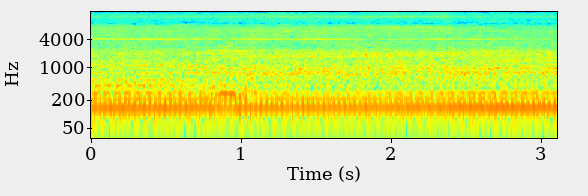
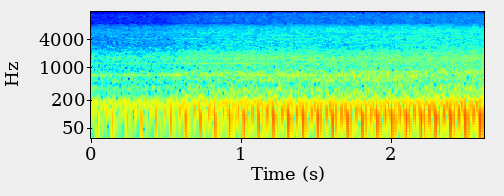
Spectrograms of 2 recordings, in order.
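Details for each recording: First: Refurbished truck just started, coolant not yet filled; steady idle with slightly uneven, lumpy beat and hiss, smoking, much liquid coming out, no ticking; rough running from coolant seeping past loose intake manifold bolts. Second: Refurbished truck engine first running after battery swap, with a coolant leak and smoke from one lower corner: deep, even rumble with steady firing pulses and no knocking, ticking or rattles; idle sounds healthy.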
